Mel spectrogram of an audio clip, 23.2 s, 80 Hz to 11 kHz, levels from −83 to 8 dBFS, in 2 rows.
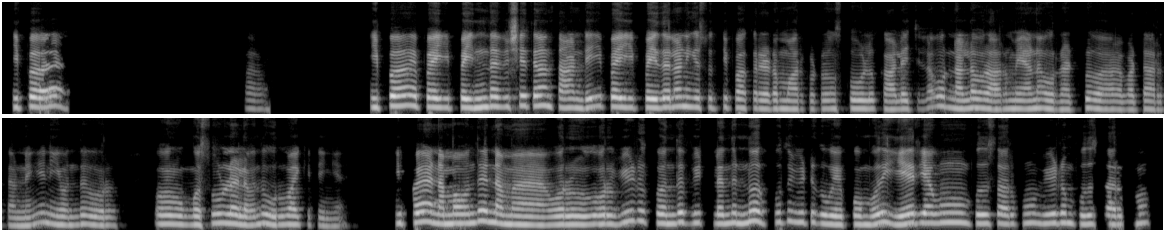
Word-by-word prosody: இப்ப 225 Hz, +3 st, +3 dB, 2.1 s
அ. -, -, -16 dB, 1.3 s
இப்ப 220 Hz, +4 st, -4 dB, 0.2 s
இப்ப 250 Hz, -2 st, +1 dB, 0.2 s
இப்ப 220 Hz, +1 st, -2 dB
இந்த 235 Hz, +2 st, +4 dB
விஷயத்தை 260 Hz, +2 st, +1 dB
எல்லாம் 265 Hz, -2 st, +2 dB
தாண்டி, 215 Hz, 0 st, +1 dB
இப்ப 240 Hz, 0 st, +1 dB, 0.2 s
இப்ப 220 Hz, +1 st, -8 dB
இதெல்லாம் 230 Hz, +3 st, +2 dB
நீங்கச் 225 Hz, -1 st, -3 dB
சுத்தி 220 Hz, +1 st, -8 dB
பாக்குற 205 Hz, -1 st, -3 dB
இடமா 195 Hz, 0 st, -3 dB
இருக்கட்டும், 190 Hz, +1 st, -9 dB
ஸ்கூல், 195 Hz, 0 st, -2 dB, 0.2 s
காலேஜெல்லாம் 190 Hz, +5 st, -6 dB
ஒரு 235 Hz, -, -6 dB
நல்ல 195 Hz, +2 st, 0 dB
ஒரு 200 Hz, -, 0 dB
அருமையான 195 Hz, +1 st, -3 dB
ஒரு 190 Hz, -1 st, -4 dB
நட்பு 180 Hz, +3 st, -7 dB
வ 190 Hz, -, -1 dB, 0.3 s
வட்டாரத்தை, 180 Hz, 0 st, -8 dB
நீங்க 205 Hz, +7 st, -6 dB
நீங்க 200 Hz, -3 st, -2 dB
வந்து, 195 Hz, +3 st, -5 dB
ஒரு 180 Hz, 0 st, -5 dB, 0.7 s
உங்க 195 Hz, 0 st, -1 dB
சூழலை 225 Hz, -4 st, +1 dB
வந்து 220 Hz, +3 st, -2 dB
உருவாக்கிட்டீங்க. 195 Hz, -4 st, -4 dB, 0.7 s
இப்ப 235 Hz, +3 st, -1 dB, 0.2 s
நம்ம 215 Hz, +1 st, +3 dB
வந்து 240 Hz, +5 st, +1 dB, 0.2 s
நம்ம 210 Hz, -2 st, +2 dB, 0.4 s
ஒரு 200 Hz, 0 st, +3 dB, 0.3 s
ஒரு 210 Hz, 0 st, +1 dB
வீடுக்கு 270 Hz, -2 st, -4 dB
வந்து 220 Hz, +3 st, +2 dB
வீட்டுல 235 Hz, -2 st, -5 dB
இருந்து 230 Hz, +2 st, 0 dB
இன்னொரு 265 Hz, +2 st, +2 dB
புது 250 Hz, +2 st, -6 dB
வீட்டுக்கு 240 Hz, -3 st, -3 dB
வெ 200 Hz, -, +3 dB
போம்போது, 205 Hz, +4 st, +1 dB, 0.2 s
ஏரியாவும் 235 Hz, +1 st, +1 dB, 0.2 s
புதுசா 220 Hz, 0 st, 0 dB
இருக்கும், 230 Hz, +2 st, -7 dB
வீடும் 230 Hz, 0 st, -1 dB
புதுசா 210 Hz, 0 st, -3 dB
இருக்கும். 220 Hz, +4 st, -8 dB
215 Hz, 145 wpm, -20 LUFS, 195-235 Hz, 2.1 s, இந்த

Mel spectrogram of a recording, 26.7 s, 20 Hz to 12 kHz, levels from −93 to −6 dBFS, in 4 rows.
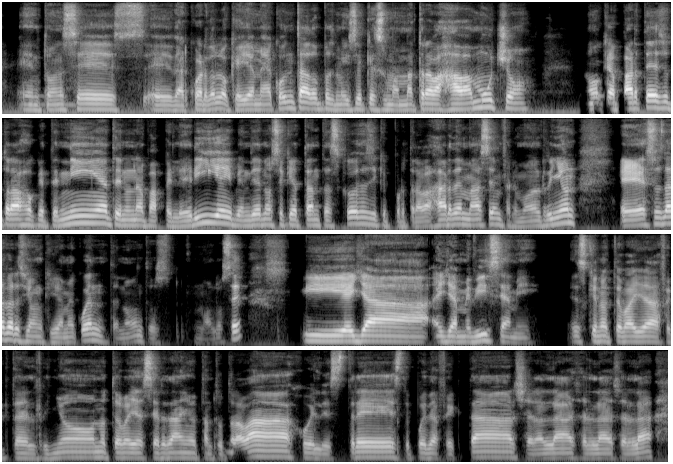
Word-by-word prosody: entonces, 115 Hz, 0 st, 0 dB
eh, 110 Hz, 0 st, -4 dB
de 105 Hz, -, -3 dB
acuerdo 115 Hz, +4 st, -2 dB
a -, -, -5 dB
lo 140 Hz, -, -1 dB
que 115 Hz, -, -4 dB
ella 120 Hz, +1 st, +1 dB
me 115 Hz, 0 st, -3 dB
ha 115 Hz, -, -4 dB
contado, 140 Hz, -2 st, +2 dB
pues 130 Hz, -2 st, -5 dB
me 115 Hz, -, -7 dB
dice 120 Hz, +3 st, 0 dB
que 120 Hz, -, -4 dB
su 110 Hz, +1 st, +7 dB
mamá 110 Hz, 0 st, -5 dB
trabajaba 125 Hz, 0 st, +5 dB
mucho, 145 Hz, -4 st, -1 dB, 0.5 s
¿no?, 135 Hz, +1 st, -3 dB
que -, -, +1 dB
aparte 135 Hz, +4 st, +4 dB
de 160 Hz, -, +7 dB
su 150 Hz, -1 st, -4 dB
trabajo 130 Hz, -1 st, +3 dB
que 120 Hz, -1 st, -6 dB
tenía, 165 Hz, +6 st, +1 dB
tenía 125 Hz, -2 st, -2 dB
una 120 Hz, -1 st, -3 dB
papelería 130 Hz, -, 0 dB
y 155 Hz, -, +2 dB
vendía 125 Hz, 0 st, -4 dB
no 135 Hz, 0 st, -5 dB
sé 115 Hz, -, +1 dB
qué 130 Hz, -, -2 dB
tantas 115 Hz, -4 st, -1 dB
cosas 155 Hz, -1 st, -3 dB
y 135 Hz, -, -7 dB
que 100 Hz, -, -14 dB
por 95 Hz, -, -16 dB
trabajar 110 Hz, +6 st, -1 dB
de 140 Hz, +1 st, -1 dB
más 130 Hz, -2 st, 0 dB
se 145 Hz, -, +2 dB
enfermó 110 Hz, -7 st, -11 dB
del 115 Hz, -, -8 dB
riñón, 155 Hz, +8 st, 0 dB, 0.4 s
esa 130 Hz, +4 st, +7 dB
es 150 Hz, -, -3 dB
la 160 Hz, -, +4 dB
versión 125 Hz, -7 st, -2 dB
que 105 Hz, 0 st, -15 dB
ella 105 Hz, -, -8 dB
me 110 Hz, +1 st, -13 dB
cuenta, 140 Hz, -9 st, -6 dB
¿no?, 100 Hz, +4 st, -16 dB
entonces 95 Hz, -8 st, -14 dB, 0.2 s
no 85 Hz, -3 st, -26 dB
lo 105 Hz, -, -23 dB
sé. 105 Hz, -, +2 dB, 0.6 s
Y 125 Hz, -1 st, +5 dB
ella 120 Hz, -3 st, +5 dB
ella 120 Hz, 0 st, 0 dB
me 115 Hz, 0 st, -7 dB
dice 130 Hz, +2 st, +3 dB
a -, -, -6 dB
mí: 100 Hz, -1 st, -14 dB, 0.4 s
"Es 115 Hz, -3 st, +1 dB
que -, -, -3 dB
no 125 Hz, 0 st, -3 dB
te -, -, -6 dB
vaya 115 Hz, 0 st, +1 dB
a -, -, -1 dB
afectar 110 Hz, 0 st, -8 dB
el 100 Hz, -, -11 dB
riñón, 125 Hz, +5 st, -6 dB
no 125 Hz, -1 st, -9 dB
te -, -, -7 dB
vaya 115 Hz, 0 st, -3 dB
a -, -, -5 dB
hacer 110 Hz, 0 st, +1 dB
daño 115 Hz, -1 st, -6 dB
tanto -, -, -15 dB
trabajo, 135 Hz, -3 st, +1 dB
el 105 Hz, -2 st, -9 dB
estrés 125 Hz, +3 st, -1 dB
te -, -, -17 dB
puede 110 Hz, -1 st, -8 dB
afectar 125 Hz, +5 st, -4 dB
sha 100 Hz, -, -5 dB
la 100 Hz, -, -7 dB
la, 110 Hz, +1 st, -4 dB
sha 105 Hz, 0 st, -12 dB
la 105 Hz, -, -10 dB
la, -, -, -6 dB
sha -, -, -10 dB
la 100 Hz, -, -10 dB
la", 120 Hz, +3 st, -4 dB
120 Hz, 220 wpm, -24 LUFS, 110-130 Hz, 0.6 s, su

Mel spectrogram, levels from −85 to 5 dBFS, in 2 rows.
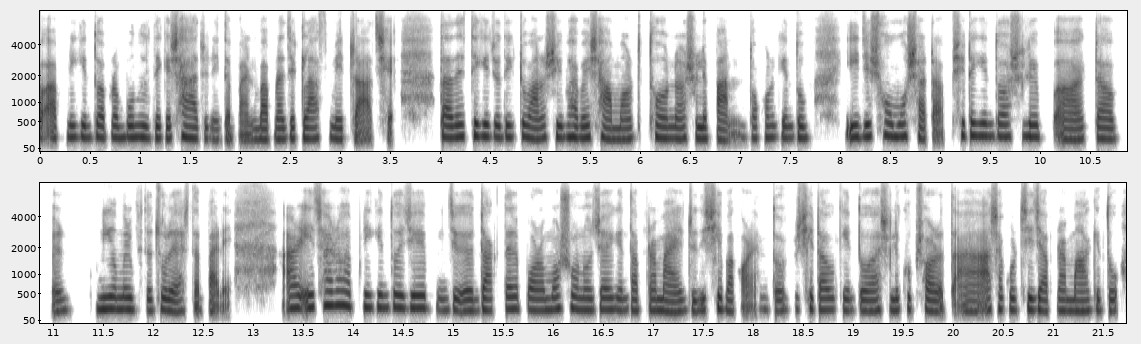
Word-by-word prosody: আপনি 210 Hz, 0 st, -3 dB
কিন্তু 205 Hz, 0 st, 0 dB
আপনার 205 Hz, 0 st, 0 dB
বন্ধুদের 210 Hz, -1 st, +3 dB
থেকে 195 Hz, -1 st, +1 dB
সাহায্য 195 Hz, -4 st, +2 dB
নিতে 170 Hz, -, -3 dB
পারেন। -, -, -2 dB
বা -, -, +4 dB
আপনার 185 Hz, 0 st, 0 dB
যে -, -, +2 dB
ক্লাসমেটরা 190 Hz, 0 st, 0 dB
আছে -, -, -3 dB, 0.5 s
তাদের 210 Hz, +1 st, +4 dB
থেকে 225 Hz, -1 st, +5 dB
যদি 210 Hz, 0 st, +1 dB
একটু 225 Hz, +1 st, -1 dB
মানসিকভাবে 205 Hz, +1 st, +2 dB
সমর্থন 190 Hz, +2 st, +1 dB
আসলে 195 Hz, -1 st, +2 dB
পান, 175 Hz, +3 st, +2 dB, 0.2 s
তখন 205 Hz, +1 st, -3 dB
কিন্তু 200 Hz, 0 st, 0 dB, 0.5 s
এই 215 Hz, -, +4 dB
যে 220 Hz, -, +5 dB
সমস্যাটা 220 Hz, -5 st, +1 dB, 0.2 s
সেটা 240 Hz, 0 st, +1 dB
কিন্তু 230 Hz, 0 st, 0 dB
আসলে 225 Hz, 0 st, 0 dB, 0.3 s
আহ 175 Hz, -1 st, +2 dB
একটা 195 Hz, -1 st, -2 dB, 0.4 s
এ -, -, +1 dB, 0.4 s
নিয়মের 210 Hz, -1 st, +4 dB
ভিতর 190 Hz, 0 st, -5 dB
চলে 195 Hz, -3 st, +4 dB
আসতে 190 Hz, -, -4 dB
পারে। -, -, -2 dB, 0.6 s
আর 230 Hz, -, +4 dB
এছাড়াও 275 Hz, +3 st, +3 dB
আপনি 245 Hz, 0 st, -2 dB
কিন্তু 235 Hz, +1 st, 0 dB
ঐ -, -, +4 dB
যে 230 Hz, -, +6 dB, 0.3 s
য -, -, 0 dB, 0.3 s
ডাক্তারের 215 Hz, +2 st, 0 dB
পরামর্শ 200 Hz, +2 st, +1 dB
অনুযায়ী 205 Hz, +1 st, +1 dB
কিন্তু 200 Hz, 0 st, -3 dB
আপনার 195 Hz, -1 st, -2 dB
মায়ের 175 Hz, 0 st, +1 dB
যদি 185 Hz, +2 st, 0 dB
সেবা 200 Hz, -4 st, +1 dB
করেন, 235 Hz, -3 st, -5 dB
তো -, -, -1 dB, 0.3 s
সেটাও 200 Hz, -2 st, 0 dB
কিন্তু 195 Hz, -1 st, -2 dB, 0.2 s
আসলে 195 Hz, -1 st, -1 dB
খুব 210 Hz, -, -3 dB
সরত 185 Hz, -2 st, +1 dB, 0.2 s
আ -, -, -1 dB, 0.2 s
আশা 210 Hz, +1 st, -1 dB
করছি 200 Hz, 0 st, -2 dB
যে -, -, +5 dB
আপনার 190 Hz, 0 st, -2 dB
মা 180 Hz, -, +2 dB
কিন্তু 190 Hz, -1 st, -2 dB
205 Hz, 180 wpm, -20 LUFS, 195-215 Hz, 0.6 s, যে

